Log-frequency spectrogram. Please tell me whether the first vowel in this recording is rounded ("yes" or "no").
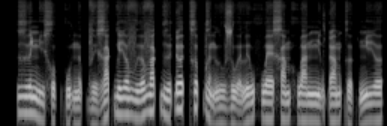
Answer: no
